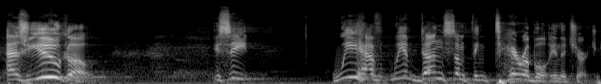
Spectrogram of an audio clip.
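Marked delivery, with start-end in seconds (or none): 0.1-0.9 "you" called out loud and strong; stress on "you". Shown as a demonstration. Preacher drills congregation on the phrase, loudly stressing "you". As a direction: punch "you" much louder than a normal line. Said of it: "Put the emphasis on you".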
